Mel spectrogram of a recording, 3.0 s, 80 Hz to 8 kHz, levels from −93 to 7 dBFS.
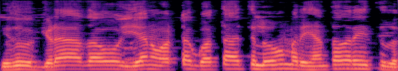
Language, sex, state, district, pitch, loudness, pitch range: Kannada, male, Karnataka, Bijapur, 160 Hz, -17 LUFS, 150-170 Hz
